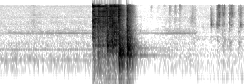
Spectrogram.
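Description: A metal tool clanks down onto a hard surface.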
